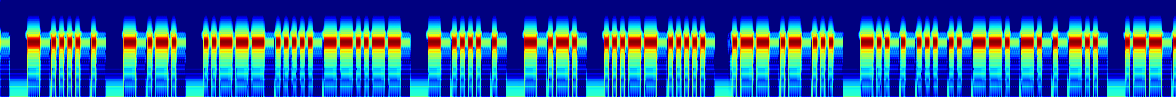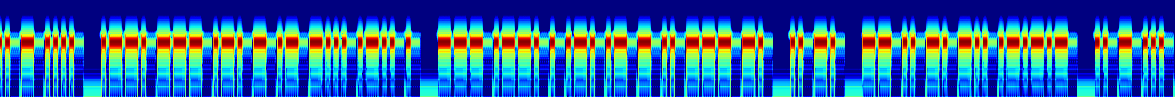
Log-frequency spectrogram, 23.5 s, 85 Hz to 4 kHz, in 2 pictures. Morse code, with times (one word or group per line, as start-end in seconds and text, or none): 0.3-1.0 THE
1.2-1.8 TR
2.0-4.0 25,
4.3-5.0 THE
5.2-5.8 TR
6.0-7.1 35
7.3-8.3 WAS
8.6-11.0 DESIGNED
11.3-12.5 WITH
12.8-15.9 PORTABLE
16.1-19.4 OPERATION
19.7-20.1 IN
20.4-22.4 MIND.
22.7-23.4 ITS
